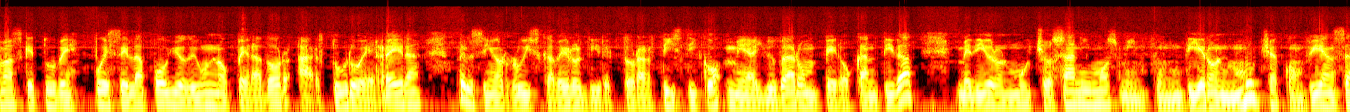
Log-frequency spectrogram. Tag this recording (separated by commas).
Speech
